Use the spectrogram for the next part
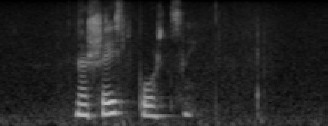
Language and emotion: Russian, neutral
